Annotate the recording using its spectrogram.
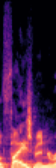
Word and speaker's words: Theismann: Joe Theismann rhymes with Heisman when he was at Notre Dame.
